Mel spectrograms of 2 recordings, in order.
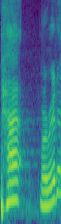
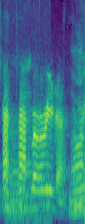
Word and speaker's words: Pat Morita: I think Pat Merida, is that how you pronounce it? That's Pat Morita.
